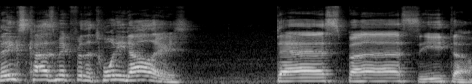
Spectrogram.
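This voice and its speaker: With lively intonation and a fairly high voice, a man speaks at a very slow pace amid audible room echo. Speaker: streamer. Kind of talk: live stream Q&A reading donations. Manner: loud; halting.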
